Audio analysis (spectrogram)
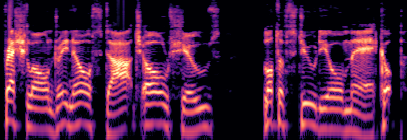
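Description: A man's voice: medium pitch, slow pace, fairly bright tone, no room sound. A man voicing a small scruffy talking dog in an audiobook, a streetwise know-all with a level, sardonic mutter. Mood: smug. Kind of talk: audiobook character voice.

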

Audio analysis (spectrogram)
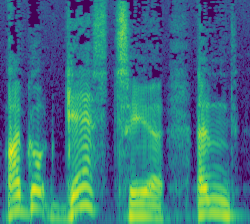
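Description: A man acts out a young queen and new mother from a storybook, earnest and easily indignant. Her pitch sits a little above his usual talk, and she speaks in a brisk, prim, fussy way. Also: very animated, no room sound, exaggerated voice.

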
